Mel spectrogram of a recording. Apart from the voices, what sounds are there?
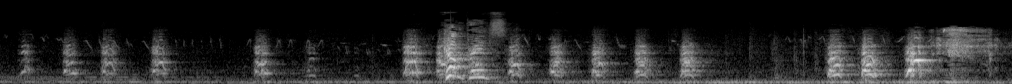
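dog barking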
